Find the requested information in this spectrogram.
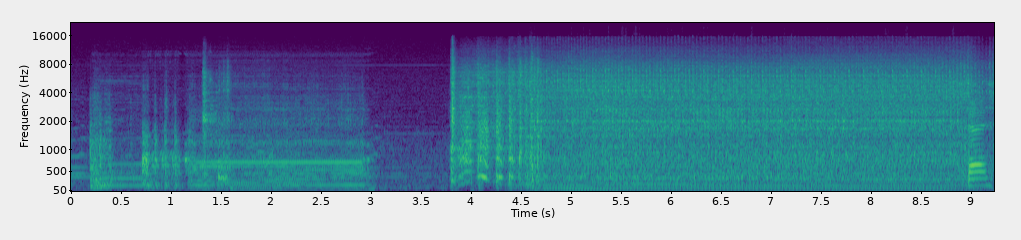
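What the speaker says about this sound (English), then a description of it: "Right, let's get it fired up." An old BMW car engine cranks and catches after some workshop clatter, then settles into a steady, close idle that runs on alone.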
